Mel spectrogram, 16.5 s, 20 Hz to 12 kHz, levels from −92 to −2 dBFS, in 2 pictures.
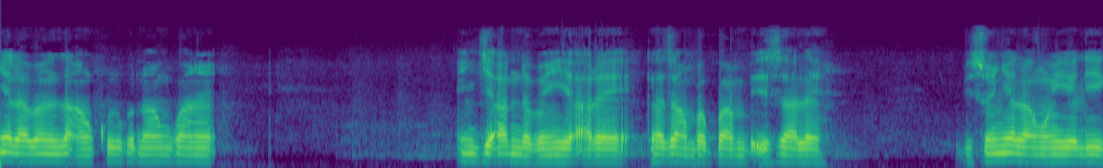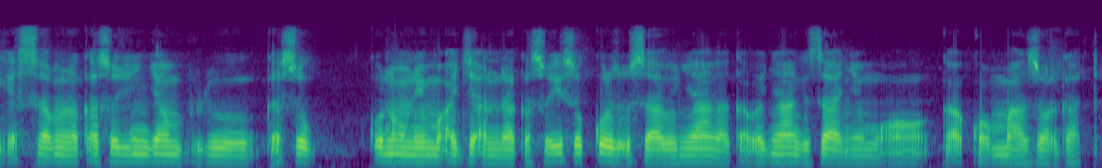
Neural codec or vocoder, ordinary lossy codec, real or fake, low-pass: none; AAC, 48 kbps; real; 7.2 kHz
